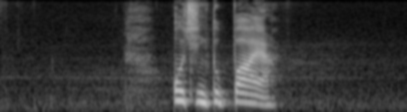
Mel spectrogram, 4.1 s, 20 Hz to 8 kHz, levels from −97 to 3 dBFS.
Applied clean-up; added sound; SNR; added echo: none; none; none; none.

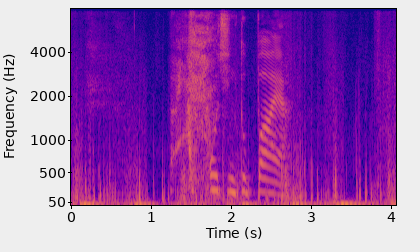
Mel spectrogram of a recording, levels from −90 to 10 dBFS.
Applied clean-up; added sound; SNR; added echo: none; Walk, footsteps + Sneeze; -3 dB; none.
